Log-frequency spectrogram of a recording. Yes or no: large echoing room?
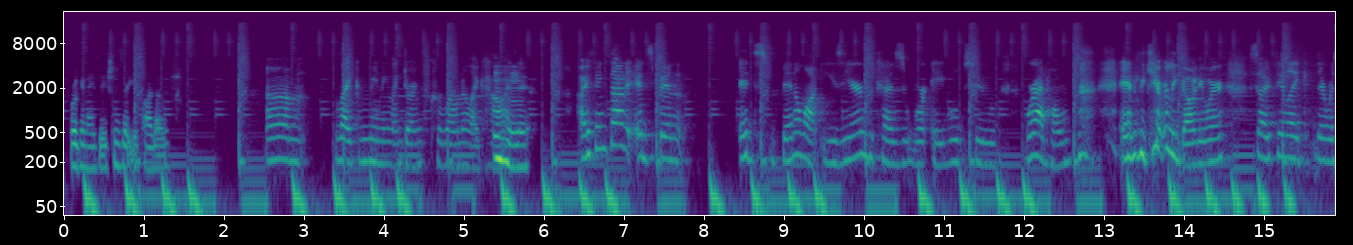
no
